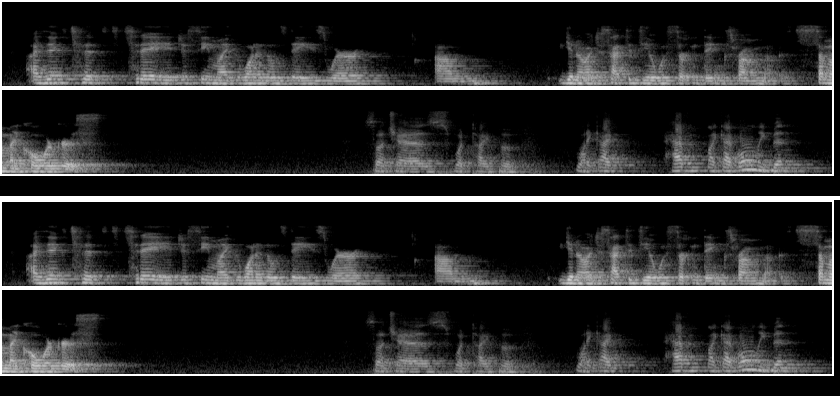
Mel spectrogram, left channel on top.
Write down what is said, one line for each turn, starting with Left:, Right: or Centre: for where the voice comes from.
Right: I think t- today it just seemed like one of those days where, um, you know, I just had to deal with certain things from some of my coworkers.
Left: Such as what type of like I haven't like I've only been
